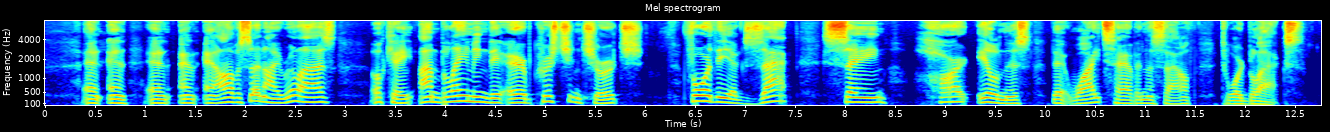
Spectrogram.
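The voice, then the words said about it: Southern American accent. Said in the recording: “I'm from the South. I bet you couldn't tell by my accent.”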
